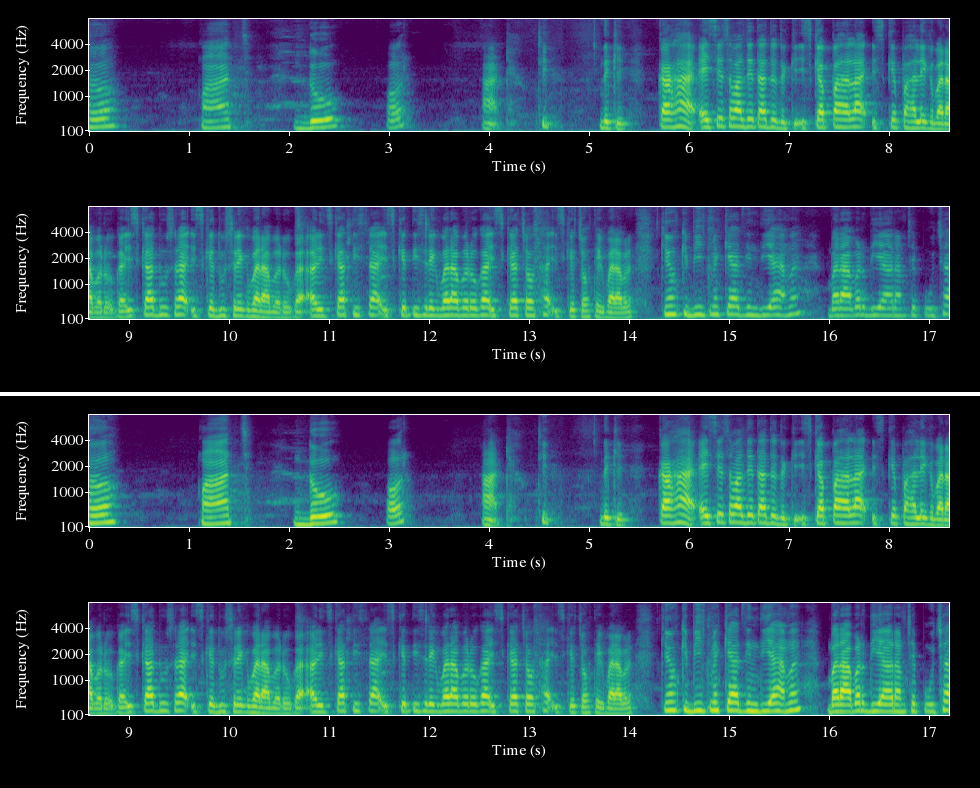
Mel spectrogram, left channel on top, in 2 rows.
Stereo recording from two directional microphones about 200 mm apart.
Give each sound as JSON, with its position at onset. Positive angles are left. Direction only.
{"t": 0.0, "sound": "a sound", "side_deg": -40}
{"t": 1.1, "sound": "speech", "side_deg": -40}
{"t": 4.5, "sound": "speech", "side_deg": -15}
{"t": 5.0, "sound": "speech", "side_deg": 0}
{"t": 14.6, "sound": "speech", "side_deg": -35}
